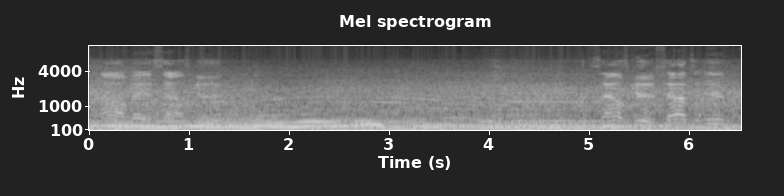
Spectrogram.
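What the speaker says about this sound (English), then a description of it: "it makes you want to drive fast so you can hear the exhaust" A Porsche 911 GT3 fitted with an MBRP race exhaust drives along, its loud, raspy exhaust note droning and revving close by, with brief voice fragments over it.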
